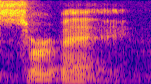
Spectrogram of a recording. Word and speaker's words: sorbet: Today's word is sorbet. Sorbet, spelled S-O-R-B-E-T. Two syllables.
